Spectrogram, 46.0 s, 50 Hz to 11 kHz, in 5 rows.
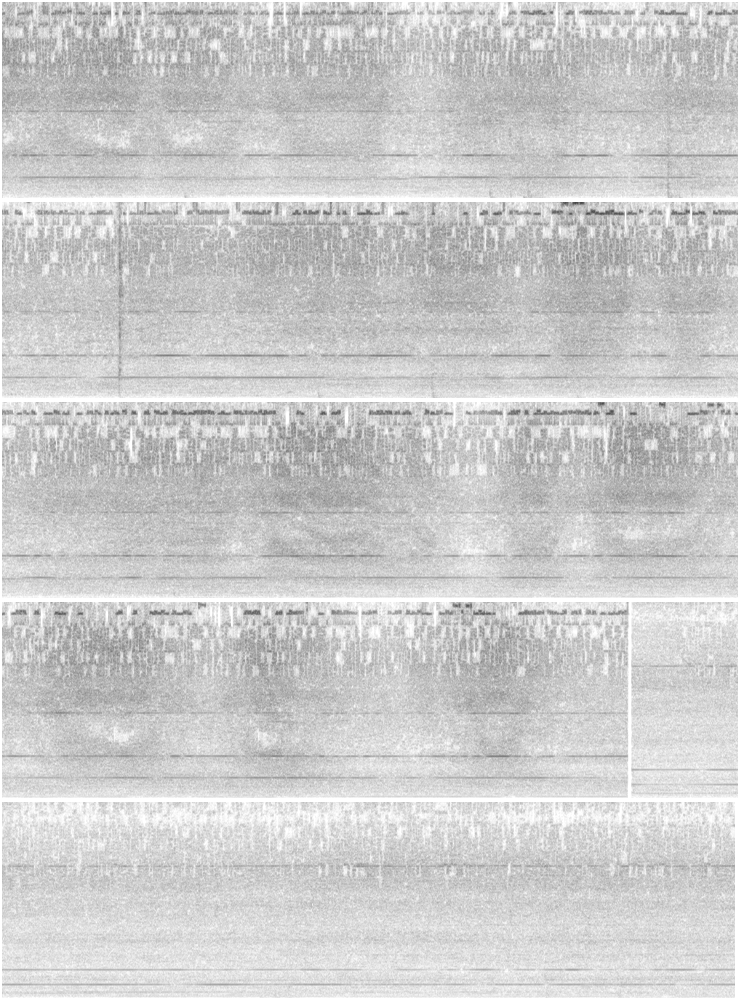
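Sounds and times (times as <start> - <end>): vacuum cleaner motor whine: 0.0 - 45.9.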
